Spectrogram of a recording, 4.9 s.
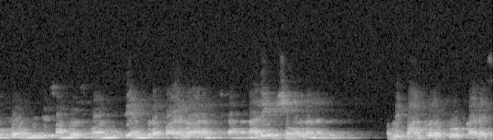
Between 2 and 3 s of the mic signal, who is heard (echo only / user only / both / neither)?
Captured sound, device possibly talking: echo only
